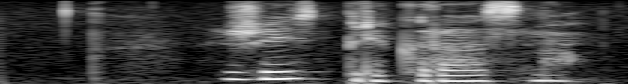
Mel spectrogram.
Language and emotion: Russian, sad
